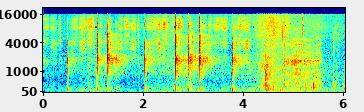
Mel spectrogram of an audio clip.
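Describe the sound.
Writing on a board during a lecture: many sharp taps and scratchy strokes in an irregular rhythm, fairly quiet against a low background hiss.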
